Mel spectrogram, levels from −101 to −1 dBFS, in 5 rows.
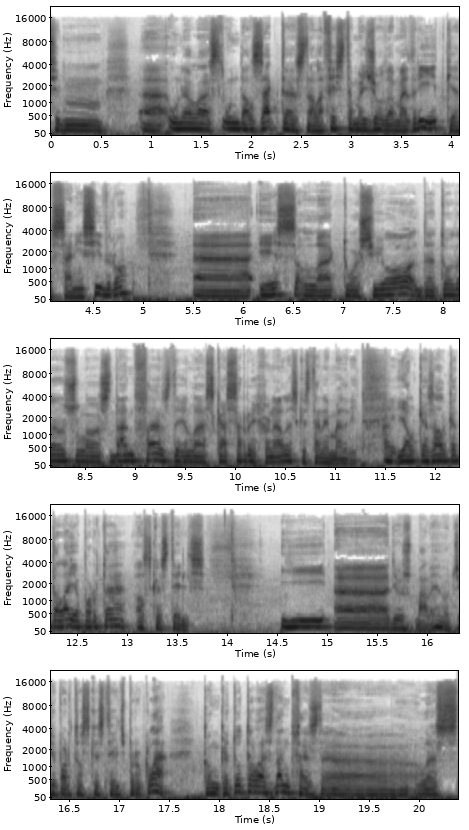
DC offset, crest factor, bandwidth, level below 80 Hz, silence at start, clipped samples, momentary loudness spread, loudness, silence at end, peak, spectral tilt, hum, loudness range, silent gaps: under 0.1%; 14 dB; 17 kHz; -34 dBFS; 0 s; under 0.1%; 6 LU; -21 LUFS; 0 s; -6 dBFS; -4.5 dB/octave; none; 3 LU; none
